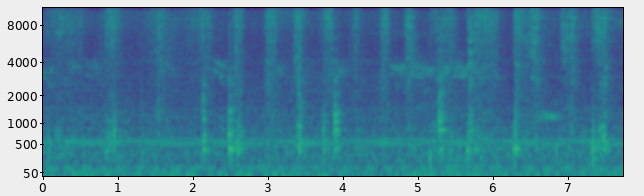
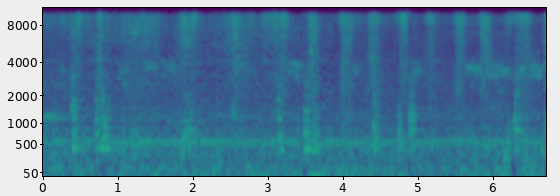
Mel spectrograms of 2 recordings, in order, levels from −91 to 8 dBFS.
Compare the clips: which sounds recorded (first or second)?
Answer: first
